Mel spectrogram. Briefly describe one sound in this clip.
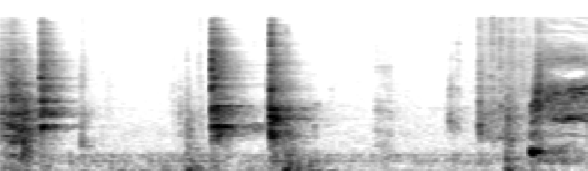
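A plate clinks down onto a hard countertop.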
